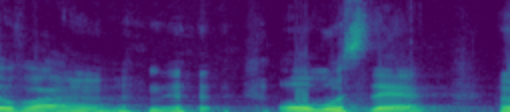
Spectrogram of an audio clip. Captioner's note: laughter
